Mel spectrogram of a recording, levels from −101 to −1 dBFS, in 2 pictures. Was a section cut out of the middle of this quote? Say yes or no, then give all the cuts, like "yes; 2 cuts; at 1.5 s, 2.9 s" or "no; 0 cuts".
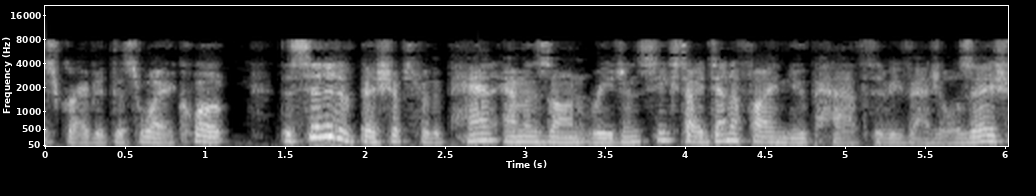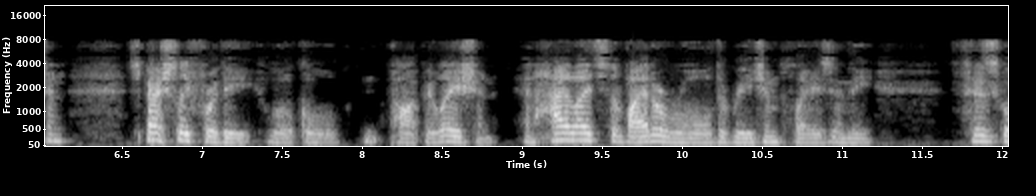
yes; 1 cut; at 1.3 s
